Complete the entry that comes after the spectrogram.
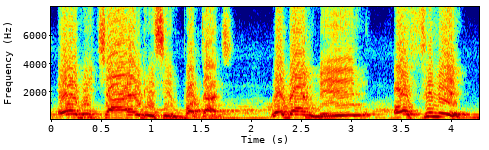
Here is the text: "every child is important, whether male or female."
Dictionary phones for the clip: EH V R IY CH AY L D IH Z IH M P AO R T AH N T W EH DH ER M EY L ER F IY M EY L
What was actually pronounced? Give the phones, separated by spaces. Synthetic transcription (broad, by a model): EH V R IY CH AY L D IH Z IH M P AO T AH N T W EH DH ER M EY N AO F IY M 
